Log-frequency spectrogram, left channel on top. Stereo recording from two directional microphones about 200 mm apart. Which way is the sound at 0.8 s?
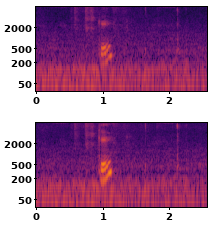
45° right (ahead or behind).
